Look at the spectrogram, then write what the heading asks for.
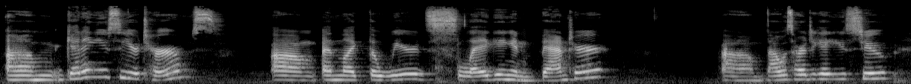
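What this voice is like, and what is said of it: Accent, 'about' sounds like 'a boot'. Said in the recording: “everybody makes fun of my accent. Like, people say I say a boot. I say about.”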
